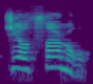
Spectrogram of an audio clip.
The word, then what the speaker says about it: geothermal: Từ này đọc là G này, O này, thermal, geothermal. Geothermal cũng vào âm tiết thứ 3.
